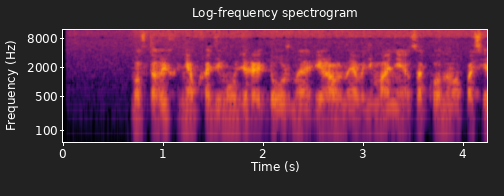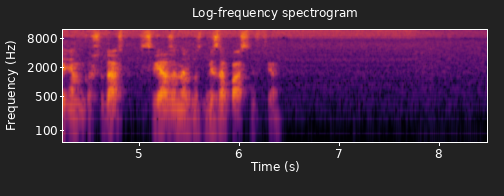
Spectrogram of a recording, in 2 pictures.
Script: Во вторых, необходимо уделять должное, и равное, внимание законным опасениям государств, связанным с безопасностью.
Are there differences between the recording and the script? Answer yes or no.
no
